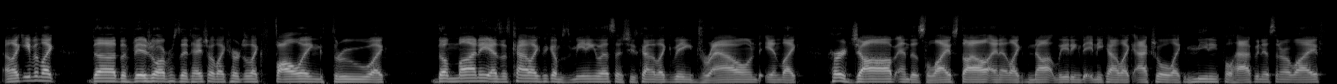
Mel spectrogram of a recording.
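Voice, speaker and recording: A man's voice: mid-range voice, fairly even intonation, fast, a bit bright, clean tone, no room sound, studio quality. A man hosting a reaction video, giving casual, rambling commentary as he thinks aloud. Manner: rambling, peppered with "like" and "you know".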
